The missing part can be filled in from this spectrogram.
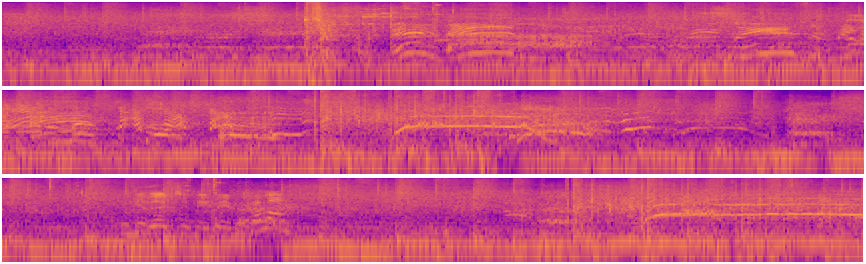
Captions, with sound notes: (bottle breaking) Hey, man! My ears are ringing, man! Don't mess with our turf! Whoo! Give that to me baby, come on! Whoo!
